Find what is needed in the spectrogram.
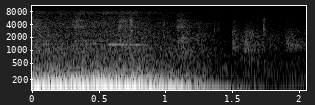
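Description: Chevrolet Silverado's engine idling with a tapping that the owner doesn't think is a rod knock and suspects may be a collapsed lifter or a backed-out torque converter bolt. About a second in it is switched off and runs down to quiet.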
